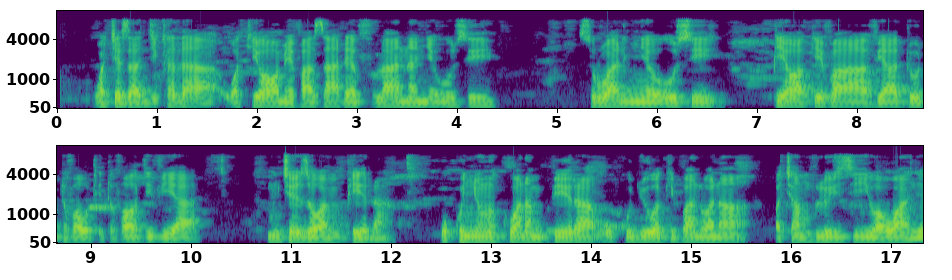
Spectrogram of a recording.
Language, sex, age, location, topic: Swahili, male, 25-35, Wajir, government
